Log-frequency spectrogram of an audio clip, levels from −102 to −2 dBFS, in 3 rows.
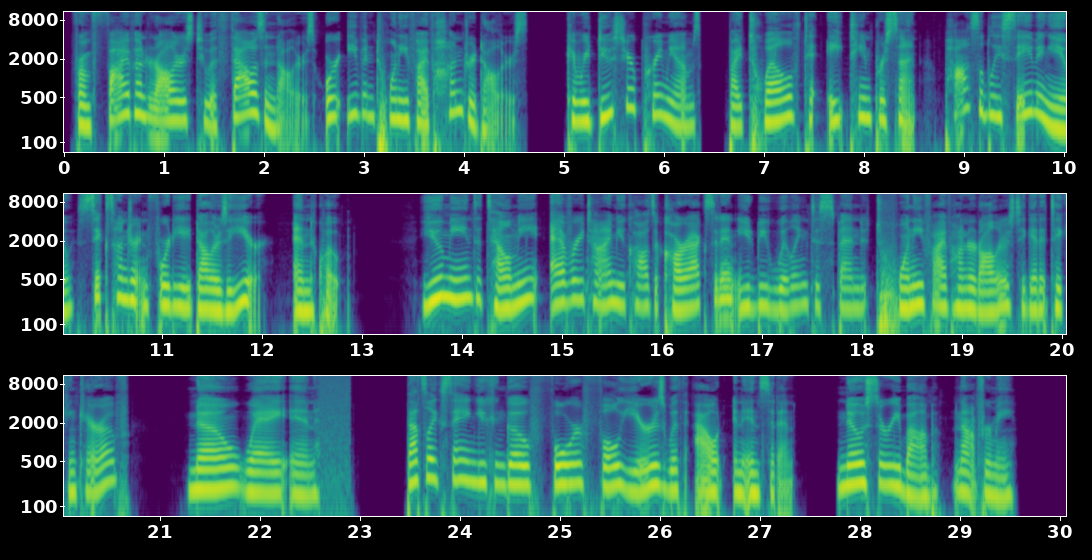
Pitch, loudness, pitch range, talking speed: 205 Hz, -18 LUFS, 175-235 Hz, 140 wpm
